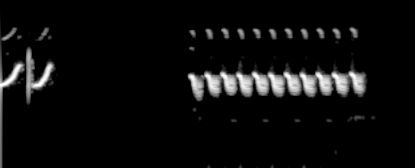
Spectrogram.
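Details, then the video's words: European greenfinch singing: two quick upslurred whistled notes, a pause, then a fast even series of about eleven short rising chirps. "Carduelis Chloris Verderon song"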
